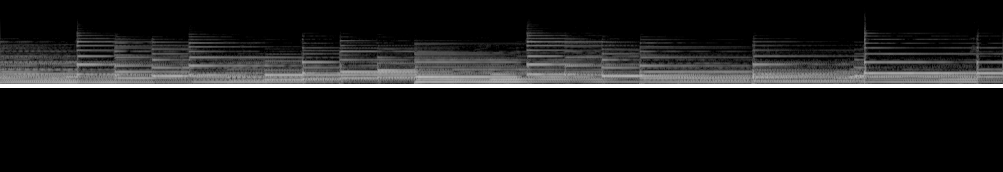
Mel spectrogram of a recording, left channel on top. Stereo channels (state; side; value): silent; right; 57 dB below the other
